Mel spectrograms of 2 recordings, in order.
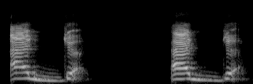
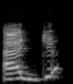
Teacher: middle part of the tongue will be raised towards the hard palate, making full contact, no space and in between. That's why the sound is blocked here. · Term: Jim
